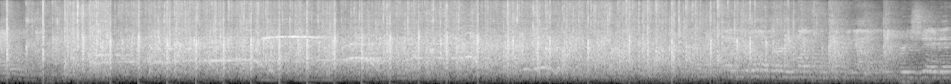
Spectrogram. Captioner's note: applause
